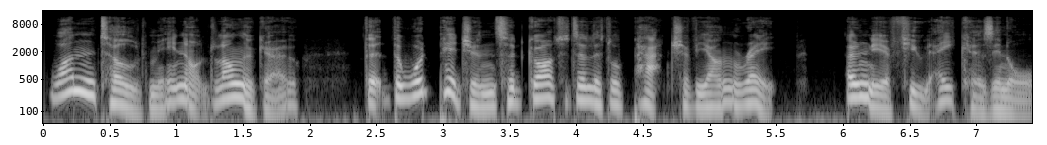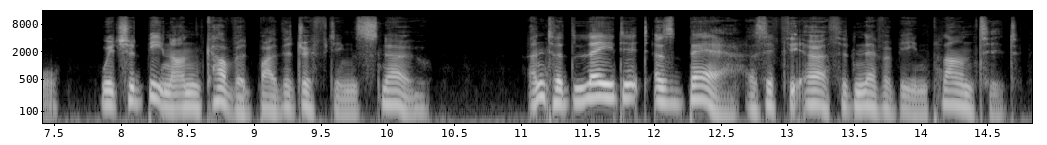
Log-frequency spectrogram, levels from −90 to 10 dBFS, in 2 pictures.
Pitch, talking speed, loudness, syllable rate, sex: 135 Hz, 185 wpm, -19 LUFS, 4.7 syllables/s, female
